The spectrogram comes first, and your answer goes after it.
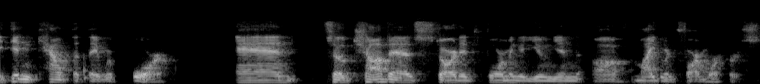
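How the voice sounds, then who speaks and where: A man talks with a New York accent. Room echo is audible. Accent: New York American. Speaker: union organiser. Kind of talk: interview conversation. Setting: video call. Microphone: video call.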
